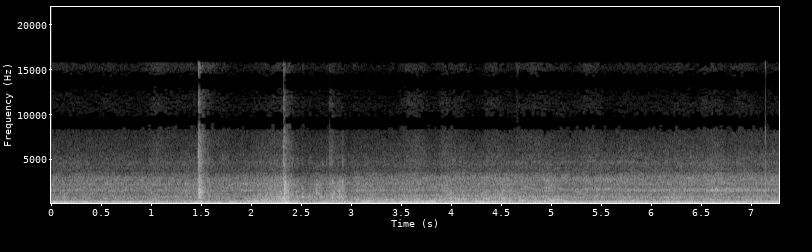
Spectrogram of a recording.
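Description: Passenger train running at speed, heard from inside the carriage: a steady rumble of wheels on rail under a constant hum, with a few sharp clicks about two seconds in.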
